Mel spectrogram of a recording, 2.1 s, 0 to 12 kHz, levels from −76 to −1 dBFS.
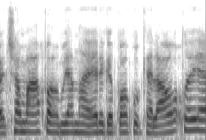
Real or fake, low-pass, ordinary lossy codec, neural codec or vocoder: fake; 9.9 kHz; Opus, 16 kbps; autoencoder, 22.05 kHz, a latent of 192 numbers a frame, VITS, trained on many speakers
